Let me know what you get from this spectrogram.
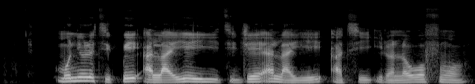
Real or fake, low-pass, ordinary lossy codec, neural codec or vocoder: real; 14.4 kHz; AAC, 64 kbps; none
